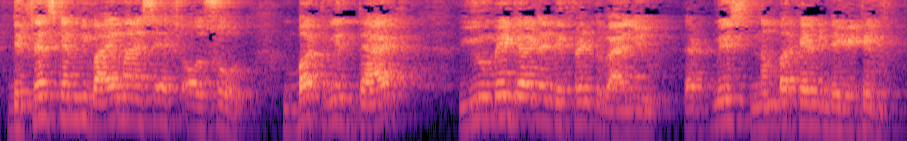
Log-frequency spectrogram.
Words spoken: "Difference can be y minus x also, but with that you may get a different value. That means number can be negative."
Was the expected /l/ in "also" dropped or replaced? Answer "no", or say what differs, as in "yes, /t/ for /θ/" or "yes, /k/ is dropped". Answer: no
